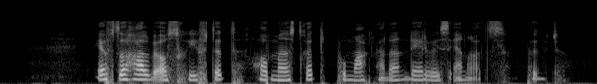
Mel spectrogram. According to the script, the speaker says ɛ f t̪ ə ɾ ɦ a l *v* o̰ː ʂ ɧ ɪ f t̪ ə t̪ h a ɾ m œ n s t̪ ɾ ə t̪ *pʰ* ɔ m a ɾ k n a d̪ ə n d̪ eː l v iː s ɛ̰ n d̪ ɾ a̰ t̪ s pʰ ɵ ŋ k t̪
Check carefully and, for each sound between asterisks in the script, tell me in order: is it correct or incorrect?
correct, correct

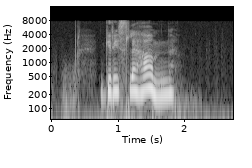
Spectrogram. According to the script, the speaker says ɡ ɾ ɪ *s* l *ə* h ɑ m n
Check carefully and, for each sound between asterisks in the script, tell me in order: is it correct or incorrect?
correct, correct

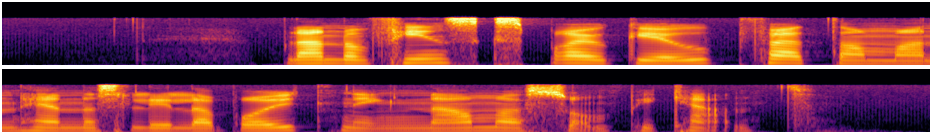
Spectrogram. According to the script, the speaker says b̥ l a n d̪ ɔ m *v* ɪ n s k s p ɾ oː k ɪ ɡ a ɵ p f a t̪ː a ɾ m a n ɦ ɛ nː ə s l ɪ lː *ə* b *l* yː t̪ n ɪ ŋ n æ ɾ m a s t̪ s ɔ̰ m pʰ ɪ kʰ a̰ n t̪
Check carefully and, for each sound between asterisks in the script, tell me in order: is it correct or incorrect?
incorrect: f, incorrect: a, incorrect: ɾ

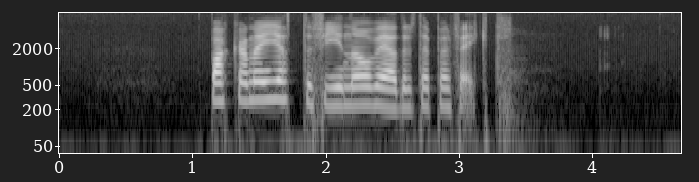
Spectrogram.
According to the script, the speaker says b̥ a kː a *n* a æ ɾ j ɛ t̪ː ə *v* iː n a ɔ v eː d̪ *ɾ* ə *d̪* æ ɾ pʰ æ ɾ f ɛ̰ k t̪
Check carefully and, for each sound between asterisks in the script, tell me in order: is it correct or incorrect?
incorrect: ɳ, incorrect: f, correct, incorrect: t̪

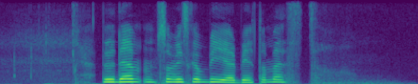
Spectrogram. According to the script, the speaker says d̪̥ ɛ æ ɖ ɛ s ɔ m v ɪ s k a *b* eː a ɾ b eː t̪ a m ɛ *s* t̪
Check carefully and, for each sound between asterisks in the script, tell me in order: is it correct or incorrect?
correct, correct

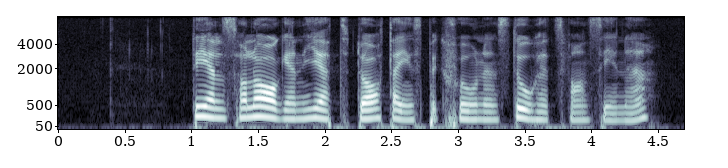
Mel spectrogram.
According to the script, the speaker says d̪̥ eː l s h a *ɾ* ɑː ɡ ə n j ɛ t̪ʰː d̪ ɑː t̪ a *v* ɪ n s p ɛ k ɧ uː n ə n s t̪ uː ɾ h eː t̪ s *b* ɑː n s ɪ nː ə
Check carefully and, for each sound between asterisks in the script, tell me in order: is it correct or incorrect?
incorrect: ɭ, incorrect: none, incorrect: v

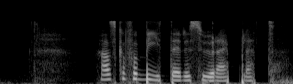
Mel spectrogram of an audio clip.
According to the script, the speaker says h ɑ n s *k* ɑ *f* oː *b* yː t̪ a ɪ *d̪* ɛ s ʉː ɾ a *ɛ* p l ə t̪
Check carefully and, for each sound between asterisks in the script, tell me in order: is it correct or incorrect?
correct, correct, correct, correct, correct

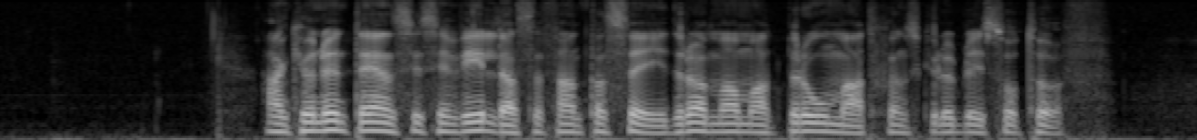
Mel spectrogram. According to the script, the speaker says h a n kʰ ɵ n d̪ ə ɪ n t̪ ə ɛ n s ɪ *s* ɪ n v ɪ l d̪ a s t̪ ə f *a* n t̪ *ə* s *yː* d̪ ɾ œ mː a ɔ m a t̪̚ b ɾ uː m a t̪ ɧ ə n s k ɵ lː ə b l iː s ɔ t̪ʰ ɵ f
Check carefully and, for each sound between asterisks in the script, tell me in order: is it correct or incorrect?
correct, correct, incorrect: a, incorrect: iː

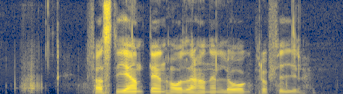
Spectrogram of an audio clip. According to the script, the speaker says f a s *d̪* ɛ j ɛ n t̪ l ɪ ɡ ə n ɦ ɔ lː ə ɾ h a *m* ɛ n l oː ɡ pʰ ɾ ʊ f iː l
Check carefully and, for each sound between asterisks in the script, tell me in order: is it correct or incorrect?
incorrect: t̪, incorrect: n

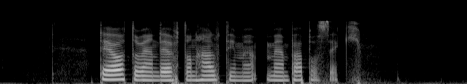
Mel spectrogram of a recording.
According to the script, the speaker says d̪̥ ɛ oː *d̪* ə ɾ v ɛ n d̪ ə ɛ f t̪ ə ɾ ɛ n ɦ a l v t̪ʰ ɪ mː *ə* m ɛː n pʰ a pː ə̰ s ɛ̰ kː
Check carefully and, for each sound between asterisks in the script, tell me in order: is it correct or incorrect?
incorrect: t̪, correct

